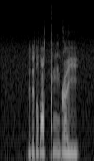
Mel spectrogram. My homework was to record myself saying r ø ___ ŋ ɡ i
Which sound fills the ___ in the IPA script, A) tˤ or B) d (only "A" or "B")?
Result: A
